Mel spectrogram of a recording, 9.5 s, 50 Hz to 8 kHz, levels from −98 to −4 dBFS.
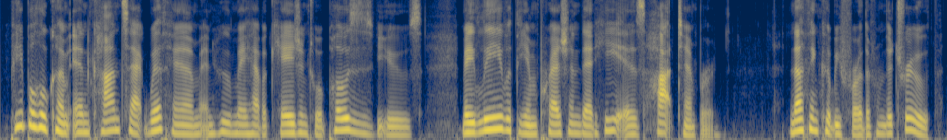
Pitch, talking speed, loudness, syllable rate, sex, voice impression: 160 Hz, 210 wpm, -21 LUFS, 5.7 syllables/s, female, feminine, adult-like, tensed, powerful, bright, clear, fluent, intellectual, calm, reassuring, elegant, slightly lively, slightly sharp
